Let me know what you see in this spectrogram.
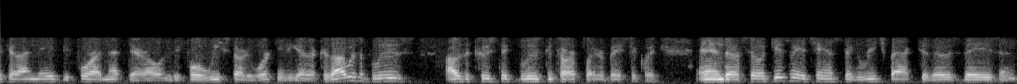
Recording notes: checked in as our first star phone guest of the year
